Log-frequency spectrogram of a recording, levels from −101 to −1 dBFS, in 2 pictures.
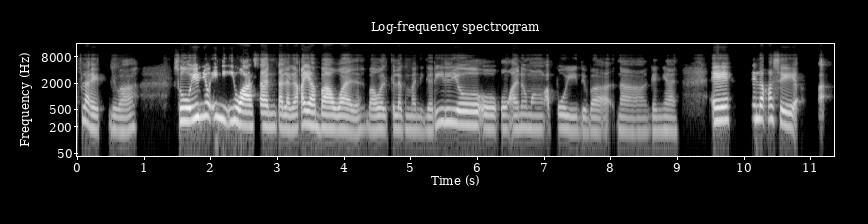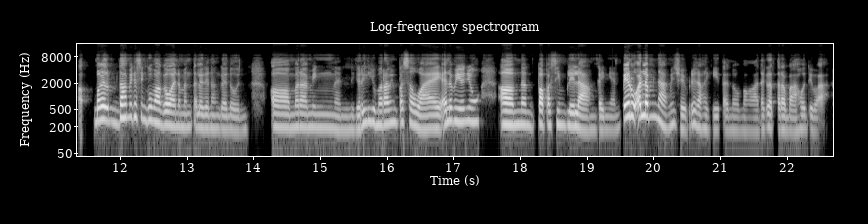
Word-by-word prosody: flight, 250 -4 -4
'di 175 - -11
ba? 165 +4 -8 0.6
So, 270 0 +7
yun 330 +2 +8
yung 345 -3 +4
iniiwasan 225 -9 +4
talaga 185 -1 0
kaya 230 -2 +5
bawal, 180 -4 +1
bawal 175 +1 -5
talaga 180 -1 -8
manigarilyo 180 +9 -4
o 215 -5 -2
kung 185 0 -7
ano 185 +1 -7
mang 180 -1 -12
apoy, 180 -3 -9
'di 165 0 -13
ba, 165 0 -9 0.2
na 155 -1 -13
ganyan. 165 0 -13 0.6
Eh, 280 +2 +8 0.3
sila 305 -1 +1
kasi, 250 -10 -1 0.3
ah 330 - -8
ah, - - -8
madami 290 +4 +2
kasing 310 -3 -5
gumagawa 245 -6 +2
naman 200 0 -9
talaga 185 -1 -5
ng 185 0 -12
gano'n. 170 -2 -9 0.5
Ah, 195 -1 -1
maraming 195 -1 -6
naninigarilyo, 180 +9 -7
maraming 235 +3 -2
pasaway. 185 -8 -1
Alam 275 +3 0
mo - - 0
yun, 260 - -3
yung 265 - -8 0.4
uhm, 225 -1 +6
nagpapasimple 225 0 -2
lang, 170 -2 0
ganyan. 170 +1 -11
Pero 335 0 +6
alam 345 +1 +6
namin 225 -5 -3
siyempre 205 +1 -7
nakikita 175 -3 -10
ng 170 0 -16
mga 160 0 -15
nagtatrabaho 175 -2 -6
'di 175 - -11
ba? 160 - -8
195 Hz, 150 wpm, -19 LUFS, 175-245 Hz, 0.6 s, yun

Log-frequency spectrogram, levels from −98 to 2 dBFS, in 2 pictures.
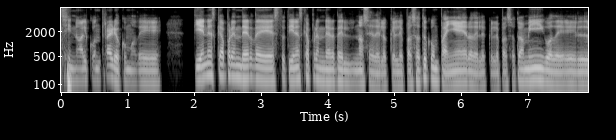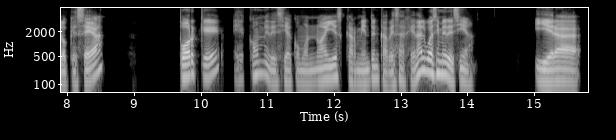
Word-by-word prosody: sino 125 0 -5
al 125 0 -1
contrario, 130 +3 -2
como 115 -1 -13
de: 110 -1 -5 0.5
"Tienes 150 +4 +6
que 165 - -3
aprender 150 -3 +1
de 130 -2 +4
esto, 125 +2 -5
tienes 130 +1 +2
que - - -4
aprender 120 -4 -4
del 110 -2 -4
no 110 0 -2
sé, 110 -2 -3
de 95 -1 -3
lo 95 0 -4
que 105 +1 -6
le 100 -1 -5
pasó 110 +2 -4
a - - -6
tu 145 - -1
compañero, 110 -4 +3
de 95 - -3
lo 100 +1 -8
que 100 - -11
le 95 - -8
pasó 100 0 -8
a - - -29
tu 120 - -3
amigo, 120 -2 0
de 105 +1 -3
lo 105 0 -2
que - - -10
sea" - - +5 1.2
"porque", 160 - +3 0.2
eh, 130 +2 -13
¿cómo 170 +2 -7
me 180 -5 -8
decía? 110 +1 -4
Como: 110 -2 -10
"No 115 +3 -7
hay 135 +3 +3
escarmiento 115 -3 -4
en 140 - -5
cabeza 105 +4 -4
ajena" 165 - -2
Algo 215 -1 +2
así 190 0 +2
me 180 - +3
decía. 115 - 0 0.9
Y 120 -2 +4
era 120 -1 +5
120 Hz, 205 wpm, -23 LUFS, 110-135 Hz, 1.2 s, Tienes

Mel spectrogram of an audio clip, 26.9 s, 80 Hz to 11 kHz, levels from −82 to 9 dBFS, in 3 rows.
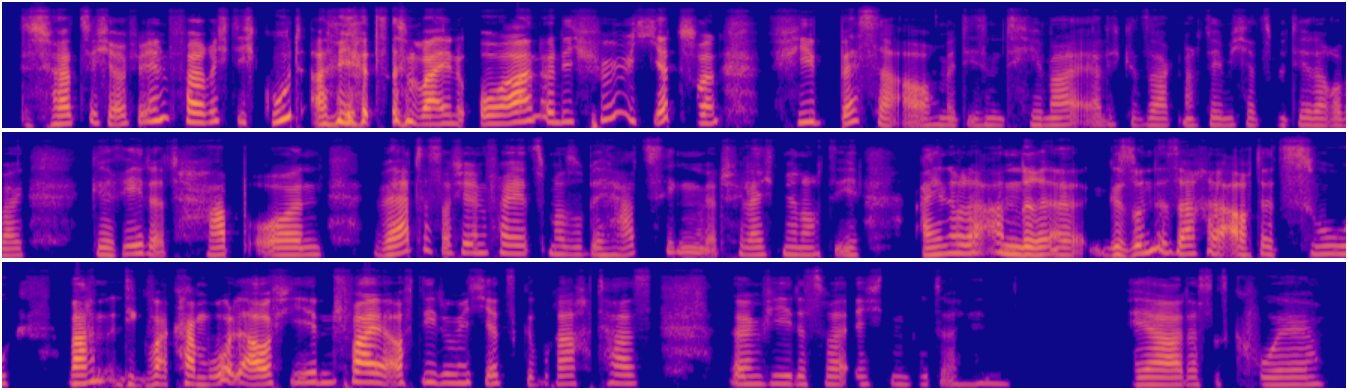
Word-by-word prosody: Das 170 - -1
hört 210 +1 +4
sich 225 -5 -2
auf 210 +4 -2
jeden 285 +9 +1
Fall 245 -6 +7
richtig 260 0 -5
gut 325 +10 +4
an - - +3
jetzt - - +6
in 275 - +4
meinen 200 +2 +7
Ohren, 215 +7 +7
und 250 0 0
ich 260 0 -4
fühle 320 +5 -4
mich - - -5
jetzt - - +3
schon 220 +1 +2 0.3
viel 255 +1 -3
besser 215 -6 -2
auch 170 - -3
mit 175 - -11
diesem 175 0 -13
Thema, 175 +1 -5
ehrlich 190 - -11
gesagt, 170 0 -9
nachdem 170 +1 -11
ich 175 - -11
jetzt 175 0 -14
mit 170 - -17
dir 180 -1 -8
darüber 170 0 -6 0.5
geredet 190 +3 -4 0.2
habe 185 +1 -1
und 185 +1 -1 0.3
werde 195 - +2
das 295 - -10
auf - - -6
jeden 230 -1 -3
Fall 220 -1 -1
jetzt 210 - -5
mal 200 -2 -8
so 185 0 -12
beherzigen, 170 - -9
werde - - -9
vielleicht 185 0 -7
mir 190 -1 -7
noch 180 +2 -7
die 180 - -11 0.3
eine 200 +5 -2
oder 220 +1 0
andere, 190 -5 +2
äh, - - -13
gesunde 210 - -2
Sache 205 -2 0
auch 175 - +1
dazu 200 +2 -7 0.4
machen. 275 +8 +5
Die 195 -4 -6
Guacamole 190 0 +2
auf 205 +3 +6
jeden 240 0 -6
Fall, 245 -3 +7
auf 215 - +1
die 245 -1 -6
du 225 0 -8
mich 230 +2 -8
jetzt 215 +1 -6
gebracht 200 +3 -6
hast 215 -1 -4 0.5
irgendwie. 200 +1 -4
Das 195 -1 -10
war 195 - -5
echt 195 0 -13
'n 195 -1 -15
guter 195 +1 -17
Hint. 200 +1 -18 0.8
Ja, 185 0 +2
das 185 0 -11
ist - - -20 0.2
cool. 185 +2 -7
200 Hz, 185 wpm, -23 LUFS, 185-225 Hz, 0.8 s, Fall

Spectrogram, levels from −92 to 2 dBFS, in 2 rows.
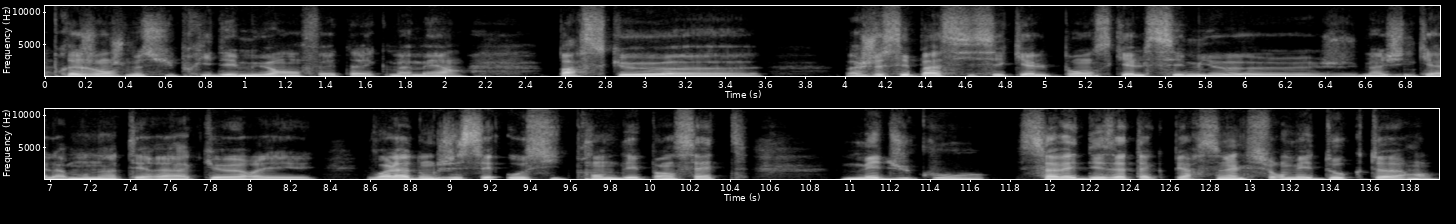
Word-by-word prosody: présent, 135 +2 +1
je 130 - -5
me 110 - +2
suis 105 0 -6
pris 110 +2 -6
des 110 -2 +2
murs, 125 +6 +3
en 100 - -1
fait, 100 +1 -8
avec 90 +1 -4
ma 100 - 0
mère 110 +6 -1 0.5
parce - - +1
que, 115 - 0
heu, 100 -7 +2 0.4
bah, 95 - -4
je 130 +6 +1
sais 150 +4 +1
pas 150 +1 +5
si 135 -3 -5
c'est 125 -1 -2
qu'elle 115 -3 0
pense 135 +3 -3
qu'elle 105 -3 +1
sait 120 +4 0
mieux, 185 +6 +2 0.5
heu, - - -8
j'imagine 100 +5 -4
qu'elle 100 -2 -1
a - - -1
mon 105 +1 +4
intérêt 105 0 0
à 95 - -1
coeur 130 -3 +1
et 95 -1 -3 0.2
voilà, 180 +1 +5
donc 115 -3 +1
j'essaie 105 +4 +1
aussi 145 +2 -1
de - - -21
prendre 120 -2 0
des 115 -1 +1
pincettes 110 +1 -2 0.5
mais, 135 +10 +4
du 140 -1 -4
coup, 225 - -6
ça 135 - +3
va 160 - +6
être 160 - -2
des 140 -1 +3
attaques 140 +1 0
personnelles 170 +6 0
sur 130 -8 -3
mes 120 -1 +2
docteurs, 155 - 0
120 Hz, 235 wpm, -23 LUFS, 105-140 Hz, 0.5 s, va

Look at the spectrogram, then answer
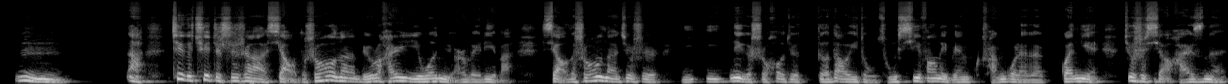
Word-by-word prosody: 嗯 180 - -1
嗯， 125 - +4 0.5
啊， 120 - -1 0.3
这 250 - +5
个 190 - +4
确 195 +3 +3
确 170 -3 0
实 160 +1 +2
实 155 - -1
啊， 130 -5 0
小 125 - 0
的 110 +2 -9
时 155 - -2
候 185 +2 +3
呢 150 -4 +1
比 120 -1 -2
如 135 - +3
说 150 - +1
还 140 +3 -3
是 160 -1 +5
以 130 -2 +3
我 135 +2 +4
女 125 -5 +2
儿 110 - -6
为 110 -1 -5
例 115 -1 -1
吧， - - -12 0.3
小 - - 0
的 120 - -4
时 115 - -1
候 175 +3 +4
呢， 135 -6 +1
就 140 +4 -2
是 115 -3 -4 0.2
你 110 +2 -7
你 125 -1 -2
那 155 -1 +6
个 115 - -2
时 120 0 -2
候 125 +1 -5
就 115 -2 -4
得 110 +2 -5
到 115 0 -2
一 115 - 0
种 100 -4 -8
从 110 +3 -4
西 120 +6 +3
方 145 -1 0
那 125 - +3
边 110 0 -3
传 105 +7 -4
过 120 -2 -2
来 105 -1 -5
的 100 -1 -7
观 135 0 +1
念， 130 -3 +3 0.2
就 170 - +2
是 145 -4 +2
小 125 0 0
孩 115 - -6
子 120 +2 +3
呢， 120 - +3
125 Hz, 305 characters per minute, -24 LUFS, 115-145 Hz, 0.5 s, 那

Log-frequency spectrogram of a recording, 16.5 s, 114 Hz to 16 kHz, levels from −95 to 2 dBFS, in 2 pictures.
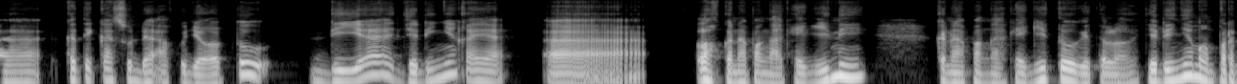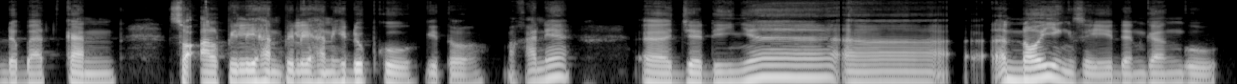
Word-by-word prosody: eee, 120 0 -3 0.2
ketika 145 -1 -5
sudah 125 -4 -4
aku 115 -1 -9
jawab 105 0 -2
tuh, 205 -3 0 0.2
dia 135 - -1
jadinya 135 - -3
kayak, 130 - -5 0.2
eee, - - -1 0.4
"Loh, 140 -3 +4
kenapa 120 -1 -2
enggak 100 0 -5
kayak 110 -1 -5
gini? 170 +8 +4 0.5
Kenapa 115 -2 -3
enggak 105 +2 -7
kayak 110 0 -4
gitu?" 140 -4 +4
Gitu 105 -1 -4
loh. 100 +3 -6
Jadinya 140 +8 +3
memperdebatkan 110 -2 0 0.3
soal 120 -2 +3
pilihan-pilihan 125 -2 +5
hidupku 120 -3 +2
gitu. 105 +1 -4
Makanya, 160 +8 -1 0.5
eee, 115 -2 +4
jadinya, 120 +8 +2 0.5
eee, 120 -1 -2 0.5
annoying 145 -2 +6
sih 105 -1 -2
dan 110 0 -4
ganggu. 110 -2 -2
120 Hz, 125 wpm, -23 LUFS, 110-130 Hz, 0.5 s, annoying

